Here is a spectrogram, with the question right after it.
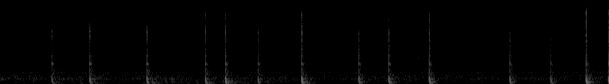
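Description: Long nails tap and trace across a flat glass touchscreen display, over the text and posters on it. Fourteen short, sharp clicks stand apart, each bright and dying away almost at once over a soft, steady hiss.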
